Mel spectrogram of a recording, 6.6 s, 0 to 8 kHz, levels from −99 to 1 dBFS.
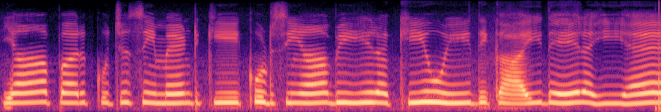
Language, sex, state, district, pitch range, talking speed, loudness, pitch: Hindi, female, Rajasthan, Jaipur, 250-265 Hz, 120 wpm, -11 LUFS, 260 Hz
